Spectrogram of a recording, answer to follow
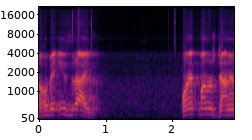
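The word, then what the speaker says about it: عزرائيل: কার নাম নিচ্ছে তো বলি আমরা আজরাইল কিন্তু শুদ্ধ উচ্চারণ হচ্ছে ইসরাইল জের দিয়ে তো ইসরাইল আলাইহিস সালাতু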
